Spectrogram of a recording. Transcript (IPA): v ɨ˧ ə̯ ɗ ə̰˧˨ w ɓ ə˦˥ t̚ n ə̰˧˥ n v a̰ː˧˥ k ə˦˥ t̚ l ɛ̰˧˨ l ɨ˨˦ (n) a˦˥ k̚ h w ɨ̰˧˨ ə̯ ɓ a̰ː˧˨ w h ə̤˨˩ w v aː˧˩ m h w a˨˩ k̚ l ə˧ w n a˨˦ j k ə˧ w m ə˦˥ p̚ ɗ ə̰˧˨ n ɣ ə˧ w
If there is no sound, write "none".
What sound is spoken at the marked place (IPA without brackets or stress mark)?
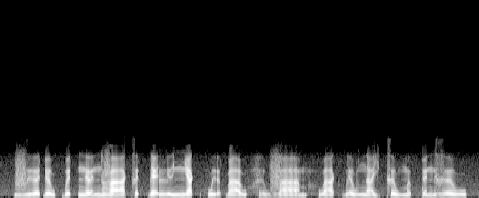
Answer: ɲ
